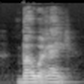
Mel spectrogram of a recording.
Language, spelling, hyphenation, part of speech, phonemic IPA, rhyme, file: Dutch, bouwerij, bou‧we‧rij, noun, /ˌbɑu̯.(ʋ)əˈrɛi̯/, -ɛi̯, Nl-bouwerij.ogg
- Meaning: 1. farm 2. agriculture 3. construction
